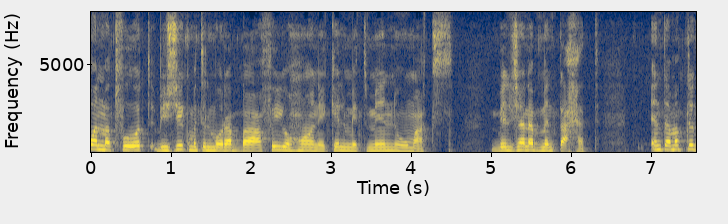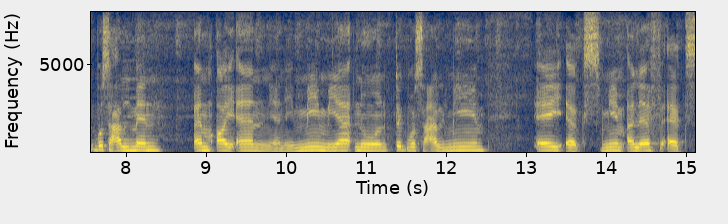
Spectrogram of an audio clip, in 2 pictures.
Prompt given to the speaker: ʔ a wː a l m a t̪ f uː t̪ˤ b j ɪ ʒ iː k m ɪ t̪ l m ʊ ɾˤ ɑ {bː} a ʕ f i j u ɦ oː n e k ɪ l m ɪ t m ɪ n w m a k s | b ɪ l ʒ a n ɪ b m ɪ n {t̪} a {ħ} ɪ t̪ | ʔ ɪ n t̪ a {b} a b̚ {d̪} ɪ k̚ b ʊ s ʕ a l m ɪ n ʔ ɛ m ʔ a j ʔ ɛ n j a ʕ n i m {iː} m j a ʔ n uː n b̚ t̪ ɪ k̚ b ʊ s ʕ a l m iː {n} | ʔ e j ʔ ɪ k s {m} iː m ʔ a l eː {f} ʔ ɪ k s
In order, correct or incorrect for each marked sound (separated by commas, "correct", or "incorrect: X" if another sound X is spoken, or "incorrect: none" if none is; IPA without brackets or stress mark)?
correct, correct, correct, incorrect: m, incorrect: t̪, correct, incorrect: m, correct, correct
